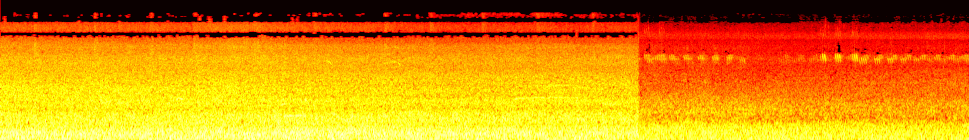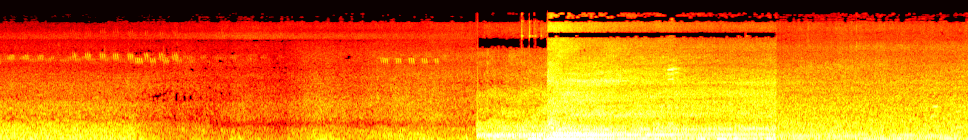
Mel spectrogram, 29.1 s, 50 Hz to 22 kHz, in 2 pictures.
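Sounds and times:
ocean surf rushing: 0.0 - 9.6
insects chirping: 20.1 - 21.3.

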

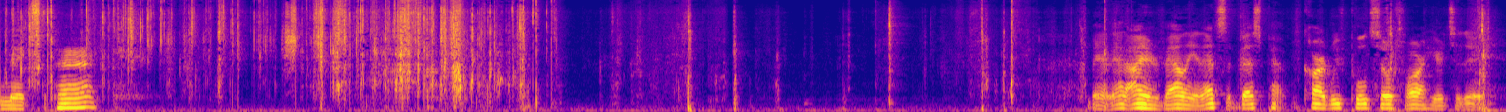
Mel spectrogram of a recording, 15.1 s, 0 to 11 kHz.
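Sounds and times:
foil wrapper tearing and crinkling: 0.0 - 5.6.

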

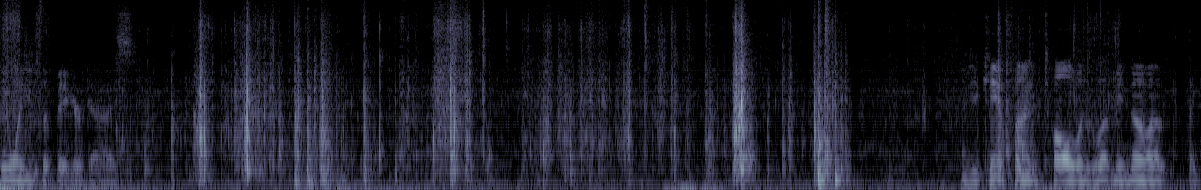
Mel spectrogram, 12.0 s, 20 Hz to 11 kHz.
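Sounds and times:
foil packs rustling: 1.8 - 8.2, 9.0 - 12.0.

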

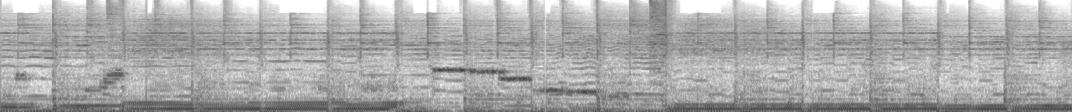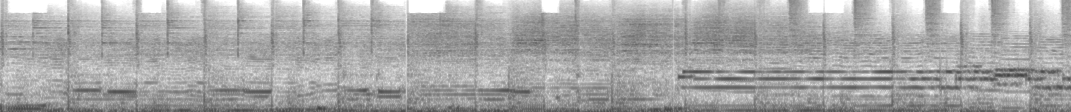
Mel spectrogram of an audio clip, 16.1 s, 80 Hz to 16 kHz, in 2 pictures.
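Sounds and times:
drum kit: 0.0 - 16.0
electric guitar: 0.0 - 16.0.

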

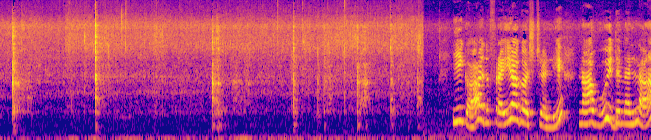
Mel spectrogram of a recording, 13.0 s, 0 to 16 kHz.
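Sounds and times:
onions sizzling in oil: 0.0 - 8.5
spoon scraping and knocking pan: 0.2 - 0.9, 1.8 - 2.2, 4.2 - 5.2, 5.8 - 8.5.

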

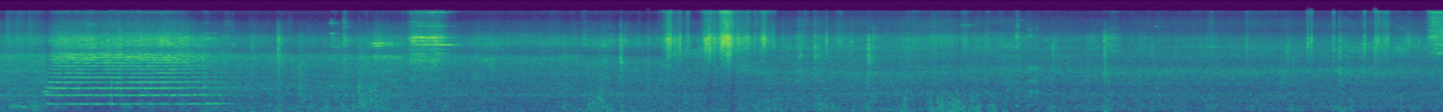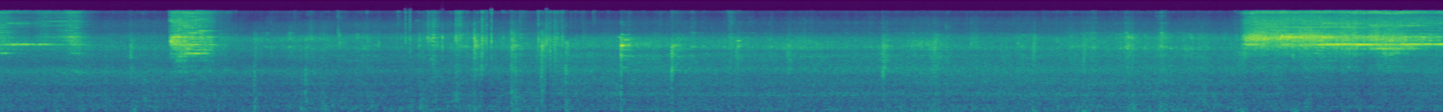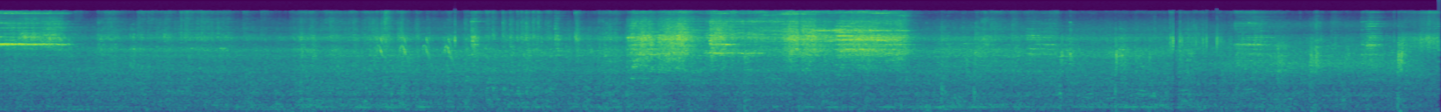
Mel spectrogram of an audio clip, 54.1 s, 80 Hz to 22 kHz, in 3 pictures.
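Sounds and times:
train coaches rumbling on track: 0.0 - 54.0
shrill wheel squeal: 4.7 - 5.8, 17.9 - 19.2, 20.2 - 20.8, 33.6 - 37.0, 44.0 - 47.6.

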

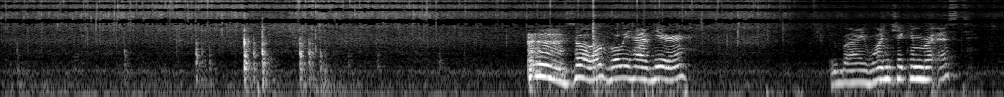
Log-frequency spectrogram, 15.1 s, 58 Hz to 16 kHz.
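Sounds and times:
chicken sizzling in hot oil: 0.0 - 15.0
pan knocking and scraping on grate: 2.9 - 5.0.

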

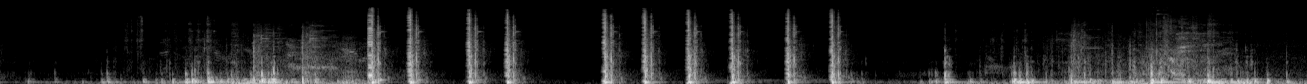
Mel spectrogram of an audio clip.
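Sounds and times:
rifle shots: 3.7 - 5.3, 6.0 - 8.6.

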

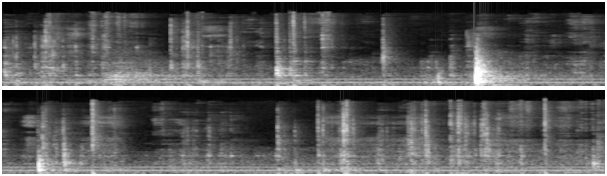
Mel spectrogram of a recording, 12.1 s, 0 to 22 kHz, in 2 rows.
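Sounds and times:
steady low hum: 0.0 - 12.0
wires clicking into plastic tabs: 6.4 - 12.0.

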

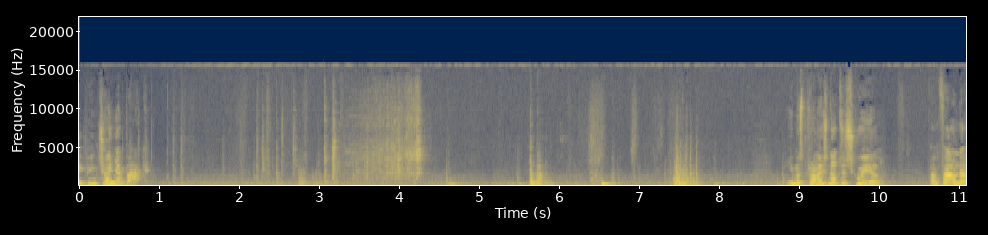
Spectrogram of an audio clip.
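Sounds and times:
rustling and scraping at cupboard: 1.8 - 4.8, 5.6 - 7.9
dull thumps: 5.4 - 8.1
cupboard door opening: 5.5 - 8.1.

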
